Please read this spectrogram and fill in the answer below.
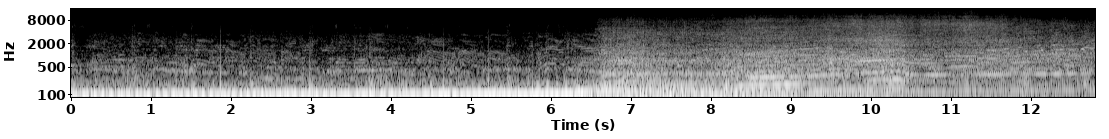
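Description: Two pickup trucks' engines rumbling deeply on a drag strip's start line, then launching about six and a half seconds in. The engine notes climb and drop back around ten seconds in at a gear shift. One truck is a Ford Lightning leaving off a transbrake in its 4R100 automatic.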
